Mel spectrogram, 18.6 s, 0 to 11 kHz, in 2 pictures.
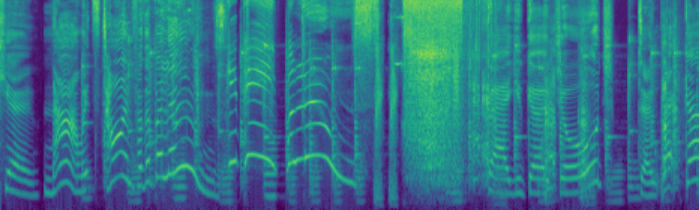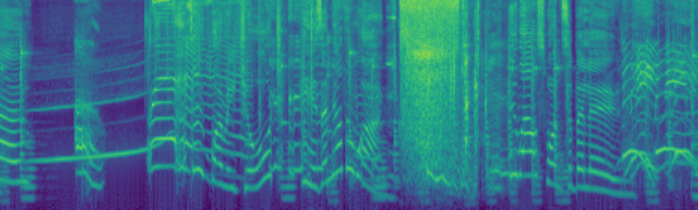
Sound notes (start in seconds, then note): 4.9 George snorts; 11.2 crying; 15.0 George giggles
